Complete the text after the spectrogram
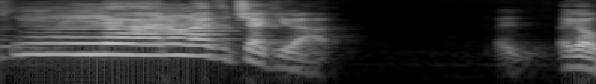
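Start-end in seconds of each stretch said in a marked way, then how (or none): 0.0-1.7 mock-dismissive, pitched up; dismissive doctor. Doctor refuses to check the patient out, dismissive.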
